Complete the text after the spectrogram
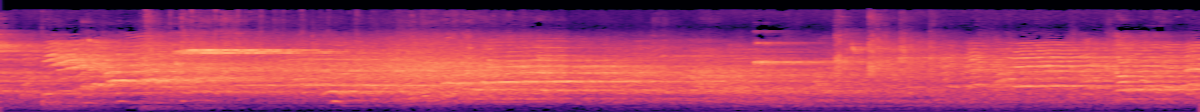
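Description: Sneakers squeak sharply on a hard court floor.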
